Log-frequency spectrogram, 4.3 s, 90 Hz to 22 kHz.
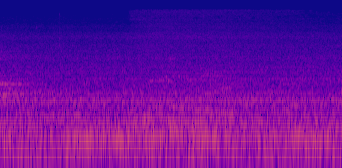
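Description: Steady hum and rush of an N700A Shinkansen train standing at the platform, with faint steady tones in it.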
